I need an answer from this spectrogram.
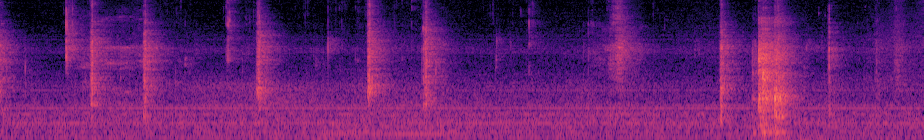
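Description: Close mouth sounds of someone eating a raw oyster topped with fish roe: scattered short, wet smacks and clicks of chewing, roughly one a second, with one longer, louder mouth noise near the end.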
